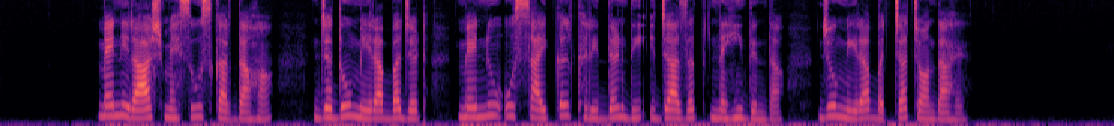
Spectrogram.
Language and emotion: Punjabi, sad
